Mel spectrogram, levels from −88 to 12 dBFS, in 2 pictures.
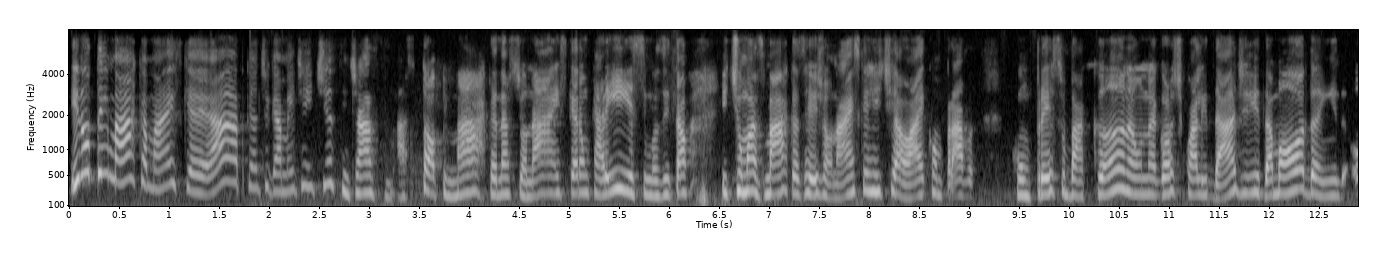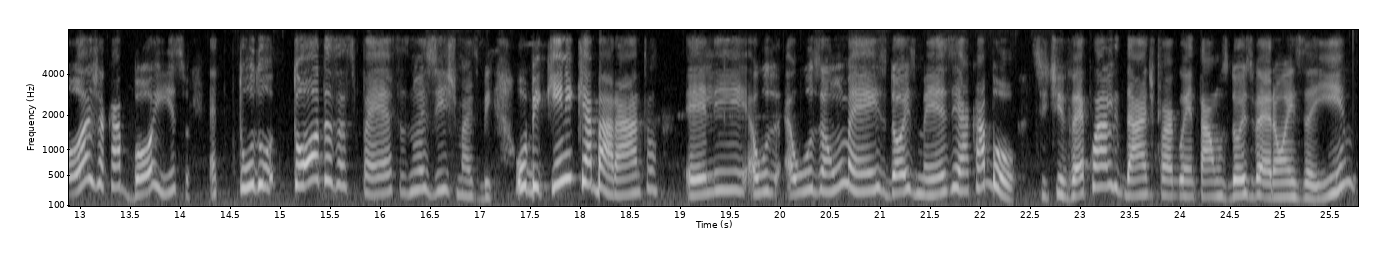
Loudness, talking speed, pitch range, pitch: -21 LUFS, 190 wpm, 220-300 Hz, 245 Hz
